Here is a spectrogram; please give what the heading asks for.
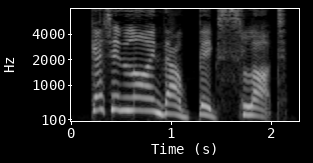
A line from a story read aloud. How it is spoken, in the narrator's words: a voice on the opposite side of the shore was raised, exceeding wrath, and Alecto heard it shout in a very great shout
